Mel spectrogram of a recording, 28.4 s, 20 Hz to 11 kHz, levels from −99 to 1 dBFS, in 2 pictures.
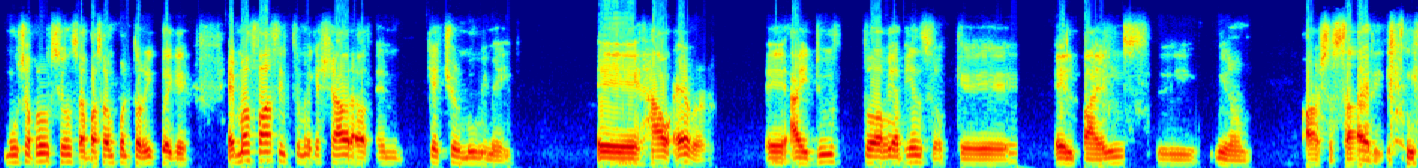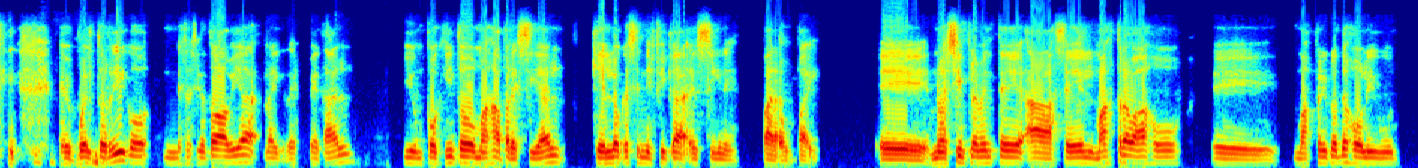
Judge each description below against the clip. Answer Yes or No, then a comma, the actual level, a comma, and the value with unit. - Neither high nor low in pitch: No, low, 120 Hz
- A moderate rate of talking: Yes, average, 150 wpm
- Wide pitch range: No, average, 3.3 semitones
